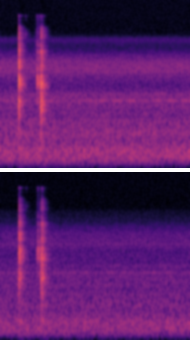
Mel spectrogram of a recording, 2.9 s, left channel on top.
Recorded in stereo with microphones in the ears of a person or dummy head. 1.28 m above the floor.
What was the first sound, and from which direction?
Crushing, 30° left (ahead or behind).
